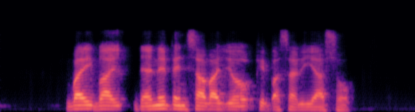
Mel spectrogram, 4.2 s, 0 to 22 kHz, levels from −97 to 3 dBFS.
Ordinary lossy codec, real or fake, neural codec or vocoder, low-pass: MP3, 96 kbps; fake; codec, 16 kHz, 1 kbps, X-Codec, HuBERT features, trained on general audio; 7.2 kHz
